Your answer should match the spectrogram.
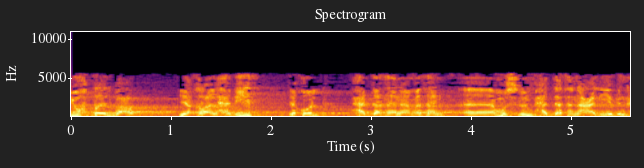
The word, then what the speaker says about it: حدثنا: لكن باللفظ لابد أن تقال حدثنا ما تقولها باللفظ ثنى هي تكتب ثنى لكن تلفظ حدثنا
